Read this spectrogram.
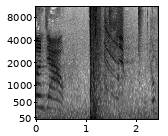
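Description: Bullets strike and spark against a wall.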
